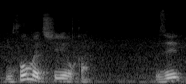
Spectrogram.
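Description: A man's voice: fairly high pitch, big pitch swings, racing, warm tone, a little hiss or hum, low-quality recording. A middle-aged man with a Moroccan Arabic accent, teaching a grammar class and pressing students with questions. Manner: questioning students, switching to colloquial.

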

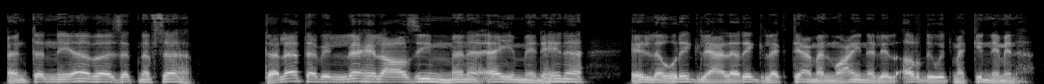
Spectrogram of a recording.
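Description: Man voicing arrogant older retired counselor, Egyptian accent, insistent, low voice, dry sound. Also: no echo. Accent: Egyptian Arabic. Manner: boastful, insistent. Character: pompous retired male legal counselor, older, domineering.

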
